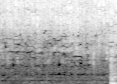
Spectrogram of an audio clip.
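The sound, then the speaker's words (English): A faucet runs steadily with a bright, hissing rush of water, ending in a brief fuller splash near the end as it fills a clear cup; no one speaks. “This is a clear cup that I just poured it in.”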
